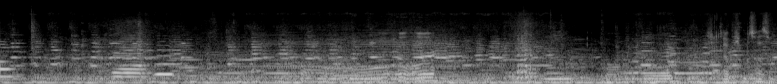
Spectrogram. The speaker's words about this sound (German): Was ist denn dieser Sound? Was ist denn hier? Oh, Sekunde mal, ich muss dich mal überprüfen. Der Motor läuft gar nicht rund. Der ist viel zu laut. Der wird immer lauter.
